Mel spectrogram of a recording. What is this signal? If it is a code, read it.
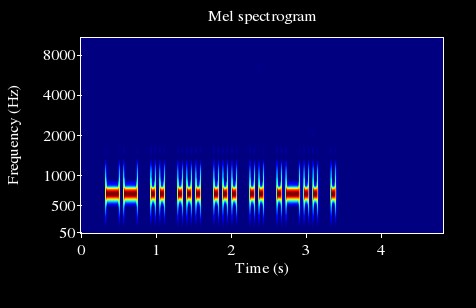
Morse code, heard as a keyed tone, about 20 wpm, 700 Hz. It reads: MISSILE
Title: 7 Letter Words - First 3 Letters Given - 20wpm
